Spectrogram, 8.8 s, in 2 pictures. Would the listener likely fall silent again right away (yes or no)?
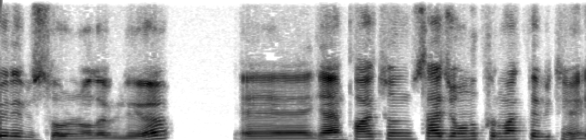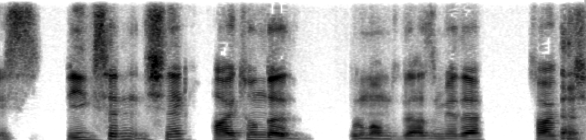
yes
